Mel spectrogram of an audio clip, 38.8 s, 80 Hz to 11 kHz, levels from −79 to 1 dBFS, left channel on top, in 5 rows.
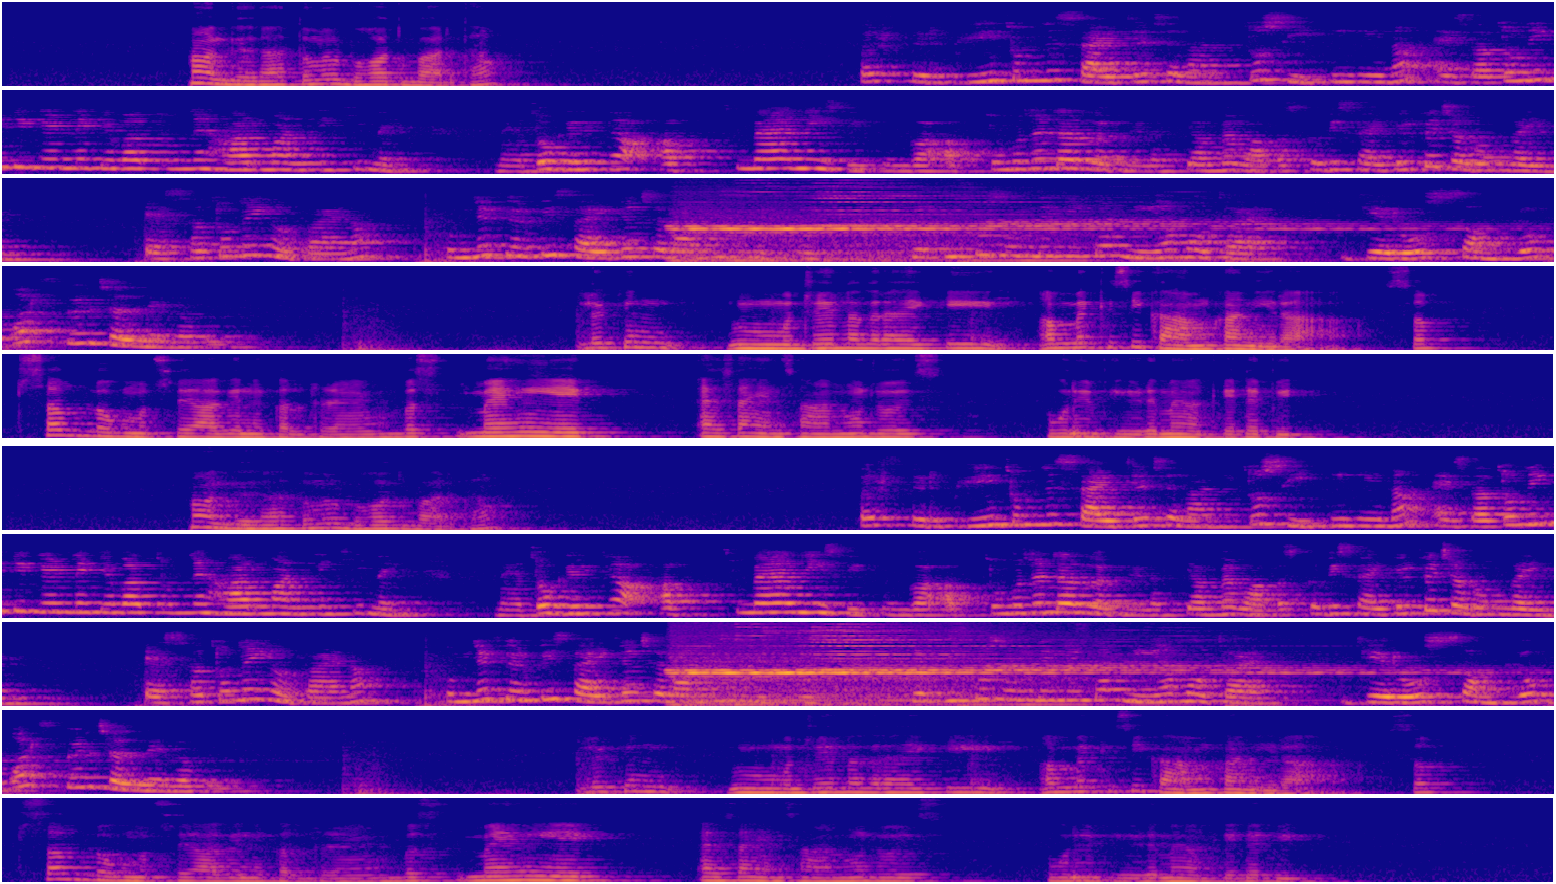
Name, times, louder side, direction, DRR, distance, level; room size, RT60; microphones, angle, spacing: voice 1, 0.9-2.5 26.2-30.5 31.1-34.0 34.5-35.7 36.3-37.5, left 3 dB, 55° left, 11 dB, 0.5 m, -32 dB
voice 2, 4.3-9.8 10.2-15.7 16.2-17.4 17.7-19.6 20.1-21.9 22.3-24.4, right 2 dB, 35° right, 4 dB, 1.2 m, -30 dB
sound 1, 15.7-16.6 17.0-20.6 21.0-22.1 22.4-22.8 23.1-23.5 24.4-27.8 28.1-28.4, equal, ahead, 0.9 m, -47 dB
sound 2, 18.8-22.8, right 4 dB, 65° right, 0.8 m, -26 dB
10.5 x 3.9 x 3.8 m, 0.70 s
head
